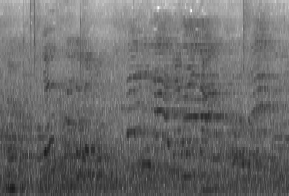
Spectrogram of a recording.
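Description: Young children shouting and squealing at play, with high voices rising and falling, loudest in the second half, over steady background noise of a large indoor hall.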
